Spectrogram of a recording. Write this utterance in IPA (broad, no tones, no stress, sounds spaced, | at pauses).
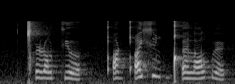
ǀʰ ʊ ɭ ʏ lˠ kʲ ʊ | qʼ a ɡ qʼ i xʲ u ʎ ǃʼ ə l ɔ lˠ b ʏ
